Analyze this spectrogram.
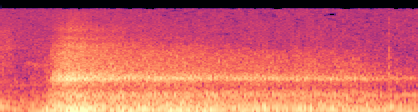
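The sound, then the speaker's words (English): A long breath out: a soft, airy hiss starts abruptly and holds steadily for nearly two seconds, faint and alone. “Turn a stomp and a shout into breathing. Breathe out.”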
